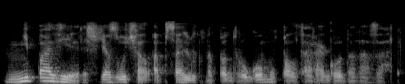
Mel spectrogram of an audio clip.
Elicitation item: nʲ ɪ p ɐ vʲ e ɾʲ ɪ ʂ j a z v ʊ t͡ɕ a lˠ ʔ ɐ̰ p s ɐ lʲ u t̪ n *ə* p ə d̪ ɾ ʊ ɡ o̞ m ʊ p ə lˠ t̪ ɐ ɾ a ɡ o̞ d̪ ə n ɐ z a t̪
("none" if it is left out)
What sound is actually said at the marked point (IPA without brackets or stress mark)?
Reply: ə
